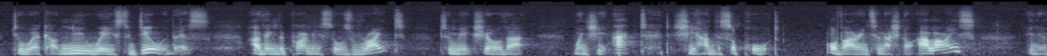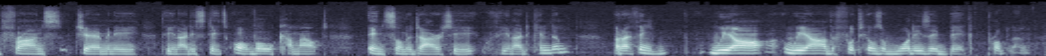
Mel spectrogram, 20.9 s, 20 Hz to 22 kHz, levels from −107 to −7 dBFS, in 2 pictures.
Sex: male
